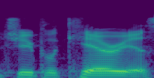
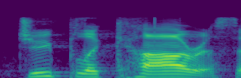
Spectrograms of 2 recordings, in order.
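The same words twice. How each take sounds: First: Duplicarius ending in KAIR-ee-us; mistaken pronunciation. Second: Duplicaris ending in KAR-iss; corrected pronunciation. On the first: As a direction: say Duplicarius with an extra 'ee' before -us. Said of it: "I keep saying it Duplicarius". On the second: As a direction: say Duplicaris with an 'ah' and no 'ee' before the final s. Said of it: "I was corrected. It's actually Duplicaris". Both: Shown as a demonstration.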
